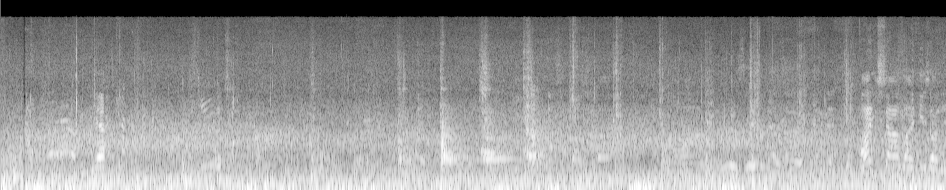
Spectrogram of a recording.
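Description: Footsteps thud on a wooden walkway.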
